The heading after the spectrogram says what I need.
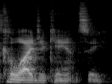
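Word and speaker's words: Kalijah Kancey: I think so because I remember that's how they announced it on the draft, and I assume they Okay, told Roger Goodell how to say it right.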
